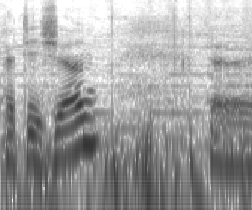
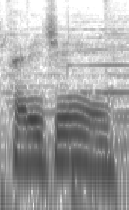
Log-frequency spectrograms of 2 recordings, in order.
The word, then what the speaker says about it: Petit Jean: They pronounced it Petit (jun). In Arkansas, it's come to be known as Petit Jean.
